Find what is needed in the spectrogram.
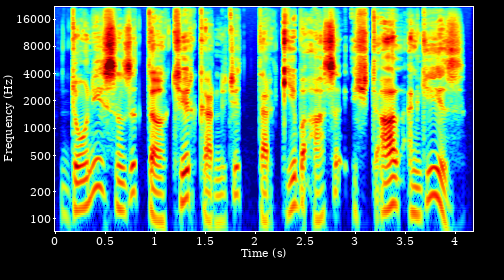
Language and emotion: Kashmiri, disgusted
